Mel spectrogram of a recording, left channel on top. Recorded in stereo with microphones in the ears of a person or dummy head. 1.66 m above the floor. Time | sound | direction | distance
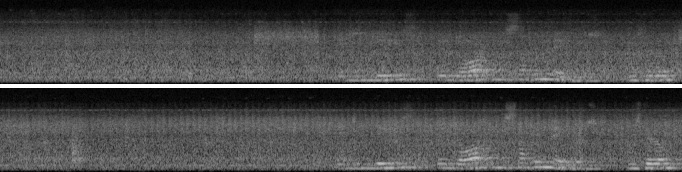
3.4 | a woman speaking | 45° right (ahead or behind) | 4.5 m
